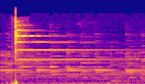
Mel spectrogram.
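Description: Soft background music with a single bright bell-like ding about a quarter second in, ringing on as it fades: the notification-bell chime of a subscribe-button animation.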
